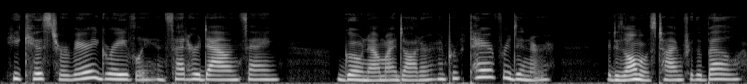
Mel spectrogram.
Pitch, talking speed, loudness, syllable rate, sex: 225 Hz, 200 wpm, -18 LUFS, 5.4 syllables/s, female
